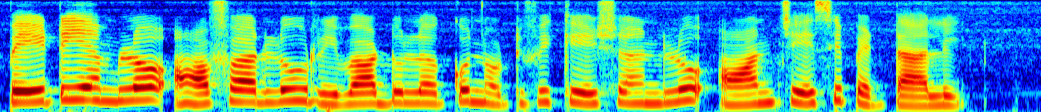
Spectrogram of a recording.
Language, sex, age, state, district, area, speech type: Telugu, female, 18-30, Telangana, Mahbubnagar, urban, read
